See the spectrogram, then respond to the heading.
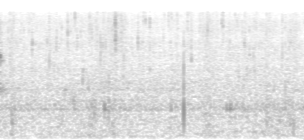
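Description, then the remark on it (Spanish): Steady, soft rush of flowing water from a mountain waterfall at night under a clear starry sky, with a few brief drip-like plinks rising above the continuous wash. No voices. “Sentís el sonido del agua y ves que a unos metros de la cascada hay una señora sentada al lado de una pequeña fogata.”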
